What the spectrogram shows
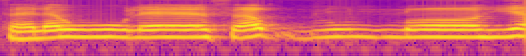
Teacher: اللام اسم الجلالة مفخمة عشان قبل ما ايه مضموم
